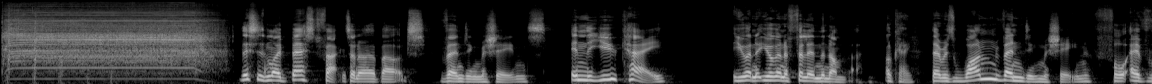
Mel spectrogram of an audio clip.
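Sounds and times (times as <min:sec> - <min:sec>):
Bosch electric screwdriver whirring: 0:00.0 - 0:02.4
speech: 0:02.4 - 0:06.7, 0:07.3 - 0:11.5.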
